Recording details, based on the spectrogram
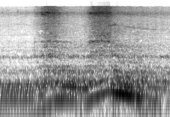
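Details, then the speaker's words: Turbocharged Nissan GQ Patrol on an eBay kit with wastegate and screamer pipe; revs with a raw, loud, unmuffled roar that rises and falls with throttle, because the turbo dump pipe was forgotten and not fitted. "Cut it. What do we got? Oh! Dump pipe. Idiot. Oh yeah! Oh yeah! What a flogger, guys."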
